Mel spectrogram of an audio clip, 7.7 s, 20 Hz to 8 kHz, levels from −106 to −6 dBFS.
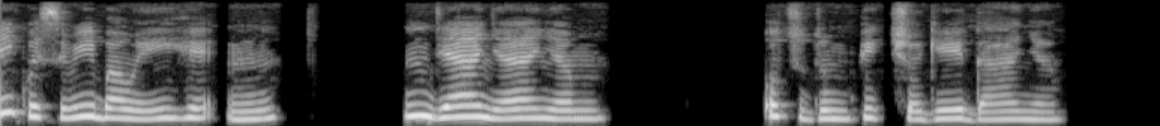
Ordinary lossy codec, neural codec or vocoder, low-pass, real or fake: none; none; 7.2 kHz; real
